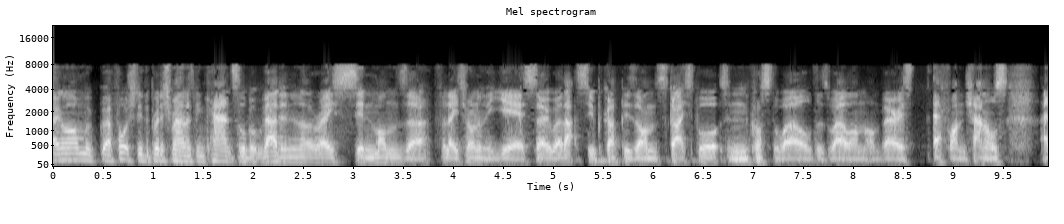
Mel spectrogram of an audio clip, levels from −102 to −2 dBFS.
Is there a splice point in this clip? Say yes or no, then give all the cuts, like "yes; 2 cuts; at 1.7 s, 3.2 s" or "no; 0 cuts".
no; 0 cuts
